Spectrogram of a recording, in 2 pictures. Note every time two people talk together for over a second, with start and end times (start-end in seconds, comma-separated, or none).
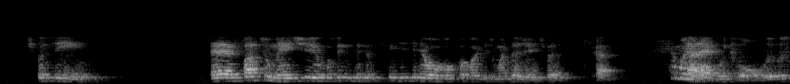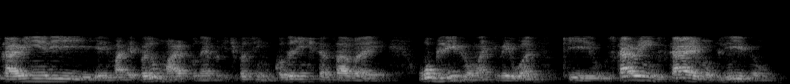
none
